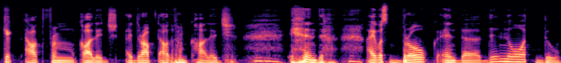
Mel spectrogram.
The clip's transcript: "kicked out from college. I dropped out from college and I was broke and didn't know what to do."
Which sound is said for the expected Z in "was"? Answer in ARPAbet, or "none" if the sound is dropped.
S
